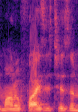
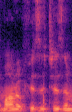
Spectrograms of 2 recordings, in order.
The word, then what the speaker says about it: monophysitism: Um today we're going to be looking at monofisotism. That's how it's pretty much properly pronounced. Again, some people pronounce it monophysitism. I've pronounced it both ways.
